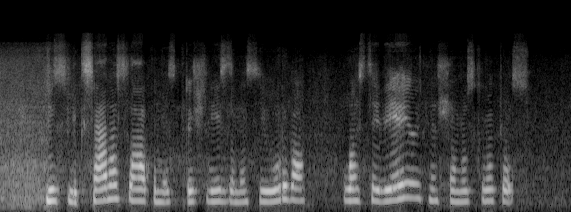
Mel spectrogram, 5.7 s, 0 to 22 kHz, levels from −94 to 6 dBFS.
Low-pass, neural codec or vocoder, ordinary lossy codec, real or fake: 10.8 kHz; codec, 44.1 kHz, 2.6 kbps, SNAC; Opus, 16 kbps; fake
